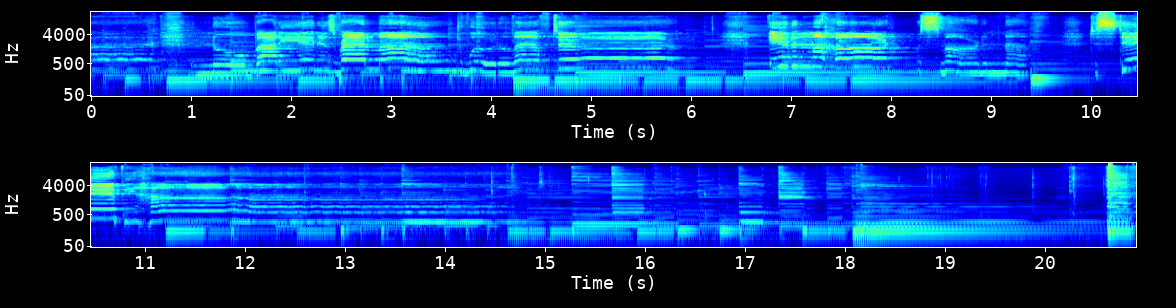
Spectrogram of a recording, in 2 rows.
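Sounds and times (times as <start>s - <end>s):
woman singing country song: 0.0s - 16.2s
acoustic guitar: 0.0s - 20.9s.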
